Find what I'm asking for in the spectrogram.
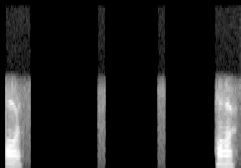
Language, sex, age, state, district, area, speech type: Assamese, female, 60+, Assam, Biswanath, rural, conversation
